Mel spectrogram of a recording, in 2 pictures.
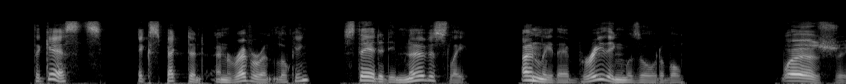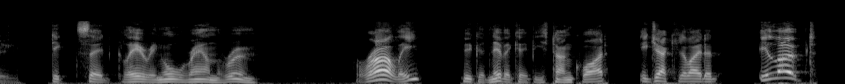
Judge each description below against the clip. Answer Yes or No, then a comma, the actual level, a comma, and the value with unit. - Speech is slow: Yes, slow, 120 wpm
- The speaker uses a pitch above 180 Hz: No, low, 115 Hz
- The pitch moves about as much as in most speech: No, wide, 6.0 semitones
